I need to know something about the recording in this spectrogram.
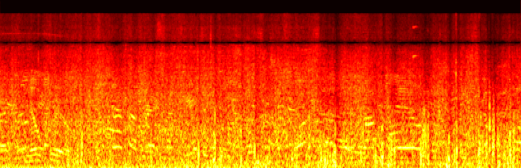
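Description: Moving school bus heard from inside: a loud, steady rush of wind through the open windows over engine and road rumble, with young voices talking over it.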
